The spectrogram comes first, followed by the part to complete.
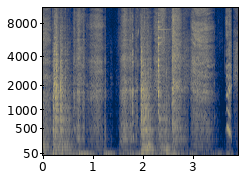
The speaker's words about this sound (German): Mach die Tür auf.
